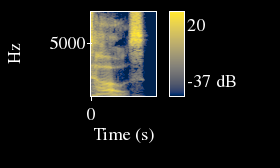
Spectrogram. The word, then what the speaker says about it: Heaux: Well, because she's got a song called These Hoes. But isn't she 14? – Something like that. It's spelled H-E-A-U-X, okay? Not to be confused with the garden tool.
